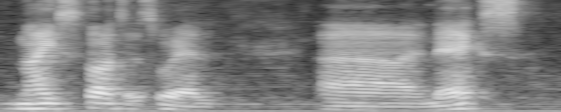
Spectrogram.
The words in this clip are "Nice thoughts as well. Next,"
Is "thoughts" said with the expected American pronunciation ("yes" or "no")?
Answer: no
